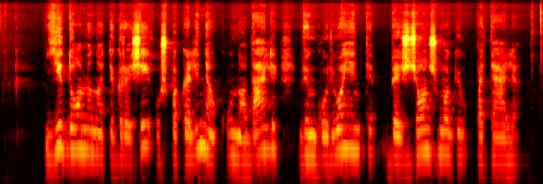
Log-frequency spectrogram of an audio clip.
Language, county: Lithuanian, Vilnius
